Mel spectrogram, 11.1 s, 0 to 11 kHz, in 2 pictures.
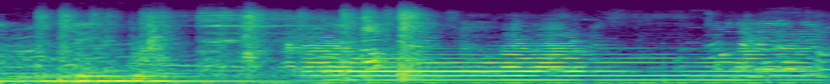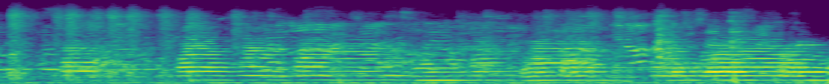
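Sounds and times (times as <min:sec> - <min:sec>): low brass long notes: 0:00.0 - 0:11.0.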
